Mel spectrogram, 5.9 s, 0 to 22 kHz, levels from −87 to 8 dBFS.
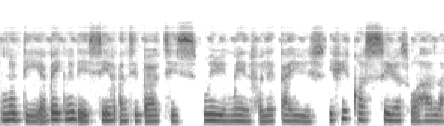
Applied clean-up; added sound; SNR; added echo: none; none; none; none.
